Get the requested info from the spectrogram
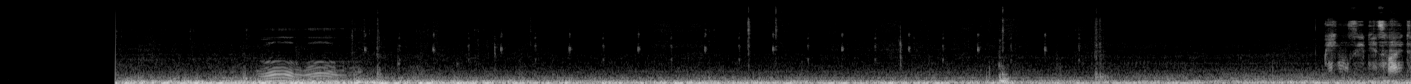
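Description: Car cabin noise while driving: a steady low rumble of road and engine that cuts in about a second in. A sat-nav voice begins giving directions near the end.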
